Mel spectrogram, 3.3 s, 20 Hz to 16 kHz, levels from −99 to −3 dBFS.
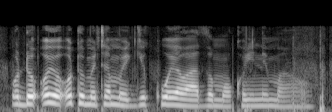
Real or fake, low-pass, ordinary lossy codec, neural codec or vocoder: real; 7.2 kHz; none; none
